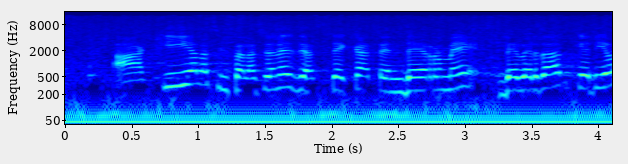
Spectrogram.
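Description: A woman speaking, with a steady hiss under her voice.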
